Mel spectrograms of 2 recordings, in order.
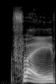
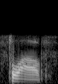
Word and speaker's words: Slav: Is it Flav, as in Flavor Flav, or is it Flav? It's actually Slav. Slav with an S.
